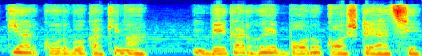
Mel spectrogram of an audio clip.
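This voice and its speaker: A man's voice: medium pitch, normal speed, mellow, soft background music, lightly acted. A man playing a simple, troubled young villager in a cartoon, speaking in a humble, plaintive way. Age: young adult. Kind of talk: Bengali moral-story cartoon voice acting.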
